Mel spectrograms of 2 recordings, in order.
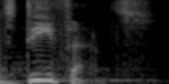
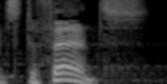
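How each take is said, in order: First: It is said the way basketball uses it. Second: It is said the way hockey uses it. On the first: This is the word as used in basketball. "In basketball" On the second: This is the word as used in hockey.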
